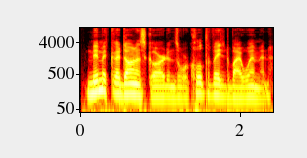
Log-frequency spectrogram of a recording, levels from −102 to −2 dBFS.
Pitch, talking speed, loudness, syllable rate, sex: 120 Hz, 175 wpm, -18 LUFS, 7.1 syllables/s, male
